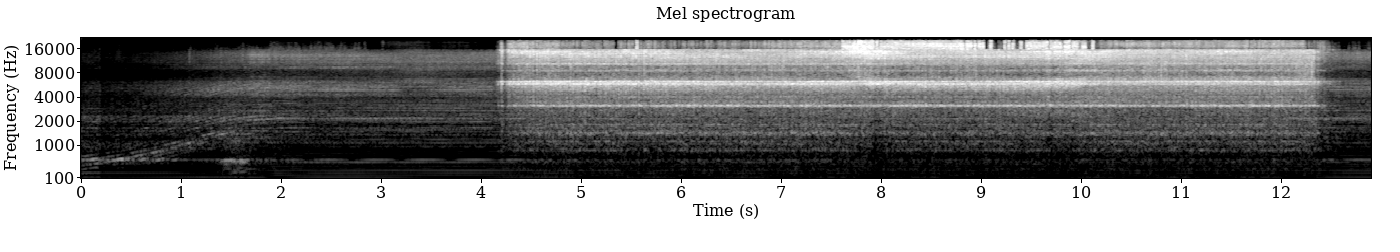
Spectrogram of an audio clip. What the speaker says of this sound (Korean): 연마석 면을 깨끗하게 다듬고 작업해 보도록 하겠습니다.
